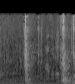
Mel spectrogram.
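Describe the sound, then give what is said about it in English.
Two short, muffled rattling tugs come from someone trying to open a stuck, locked door, set against a steady background hiss. “Quiet. Open the door easy. I'm going to.”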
